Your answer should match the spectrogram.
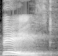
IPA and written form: beɪst (Based)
